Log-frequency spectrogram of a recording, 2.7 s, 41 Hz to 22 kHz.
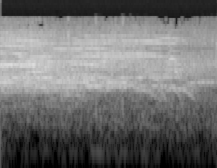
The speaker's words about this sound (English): Make a round of applause for contestants 1 through 10.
